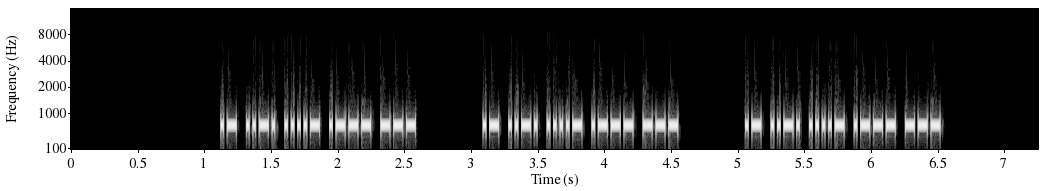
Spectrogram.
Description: Morse code, heard as a keyed tone, about 48 wpm, 700 Hz. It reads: AF4JO AF4JO AF4JO
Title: USA Call Signs - 5 Characters - Repeated 3x - 50wpm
